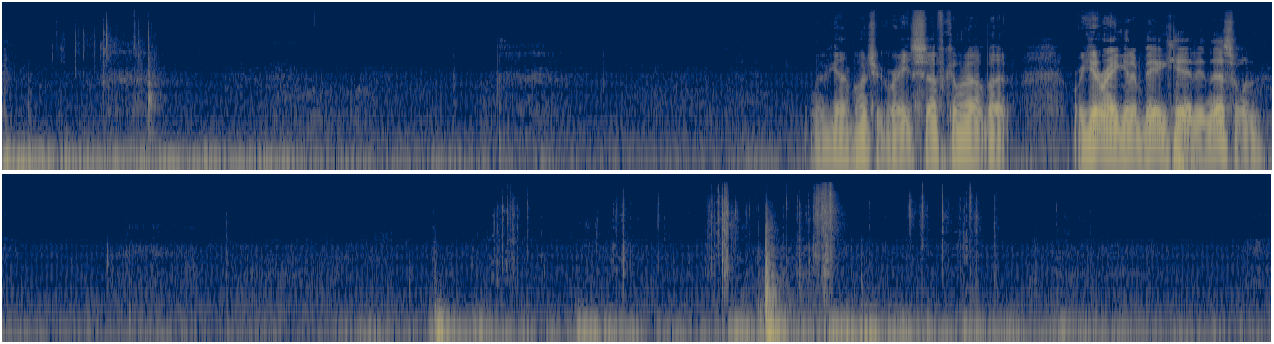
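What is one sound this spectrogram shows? Hands shuffle through trading cards with soft sliding sounds.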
